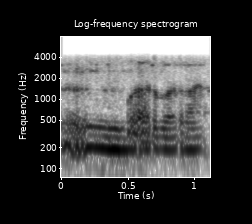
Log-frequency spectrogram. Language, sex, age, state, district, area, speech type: Marathi, male, 18-30, Maharashtra, Beed, rural, conversation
